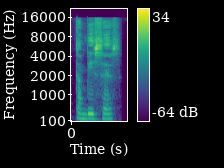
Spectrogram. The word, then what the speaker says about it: Cambis: se pronunciaba Levi y cambies que se pronunciaba cambises aquellas caras antiguas y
